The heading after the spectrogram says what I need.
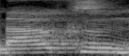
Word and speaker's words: Baukunst: And we're going to get into greater detail, of course, around Baukunst. I want to make sure I'm saying it right. Is that Baukunst? Baukunst.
